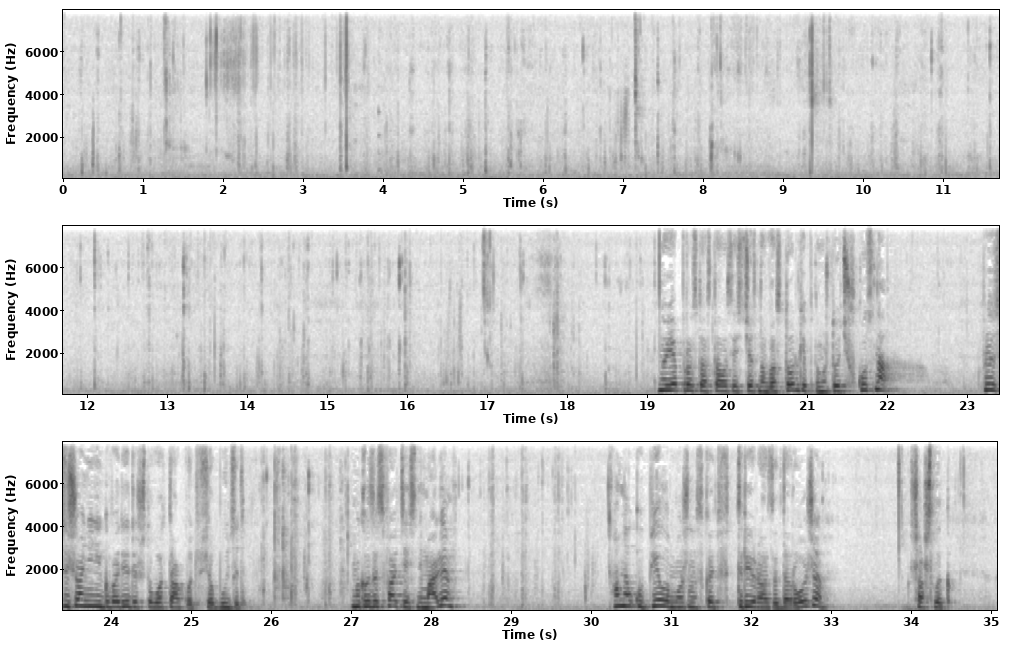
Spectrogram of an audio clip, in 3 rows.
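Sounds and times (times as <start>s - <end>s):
person chewing meat: 0.0s - 19.2s, 25.7s - 27.0s, 28.4s - 30.3s.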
